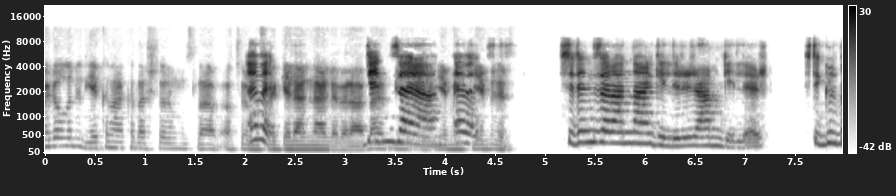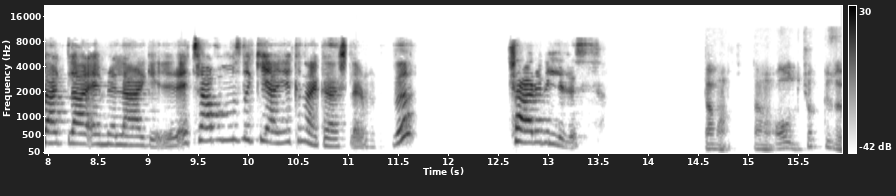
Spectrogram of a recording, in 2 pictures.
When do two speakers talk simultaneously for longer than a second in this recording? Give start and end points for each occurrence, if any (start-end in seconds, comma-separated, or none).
3.1-4.5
